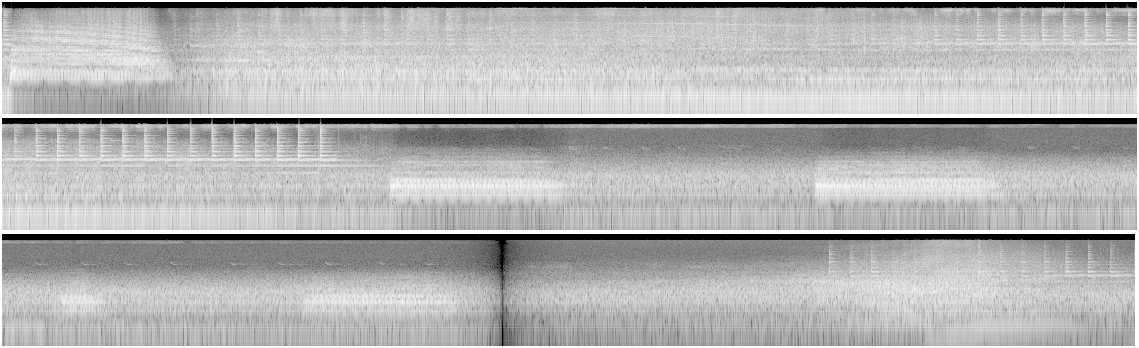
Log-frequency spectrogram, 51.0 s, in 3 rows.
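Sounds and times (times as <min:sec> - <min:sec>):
crossing bell ringing: 0:00.0 - 0:00.9, 0:02.0 - 0:23.0, 0:46.1 - 0:51.0
loud train horn blasts: 0:00.0 - 0:04.6, 0:22.8 - 0:25.6, 0:29.2 - 0:32.1, 0:34.9 - 0:35.8, 0:38.6 - 0:41.1
train rumbling past: 0:00.0 - 0:51.0.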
